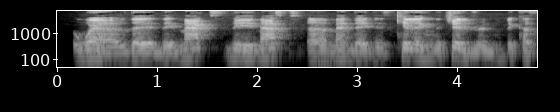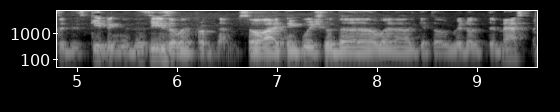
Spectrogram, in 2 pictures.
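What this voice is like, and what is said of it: Put-on vaguely French accent. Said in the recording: “I don't even know what this accent is. It's just not mine. ... This is like French Florida.”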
